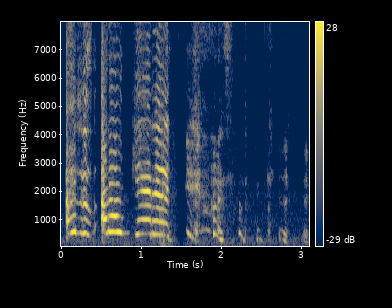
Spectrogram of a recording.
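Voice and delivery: high, slow, crying-out disbelief; exasperated whine. Real, not acted. Vlogger wailing in disbelief at the cast's cheap shoes, exasperated high whine. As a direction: wail it like you just can't believe it. Exasperated rant about show.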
